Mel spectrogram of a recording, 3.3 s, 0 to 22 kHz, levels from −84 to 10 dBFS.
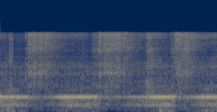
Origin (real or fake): fake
